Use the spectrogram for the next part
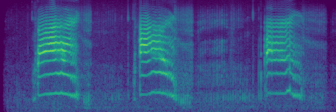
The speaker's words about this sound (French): I can hear a cat. J'entends un chat.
